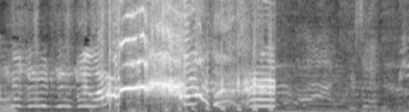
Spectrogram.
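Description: A young child shouting, then shrieking loudly and high-pitched for about a second and a half before the sound cuts off suddenly.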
